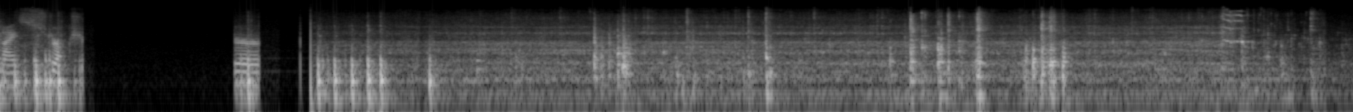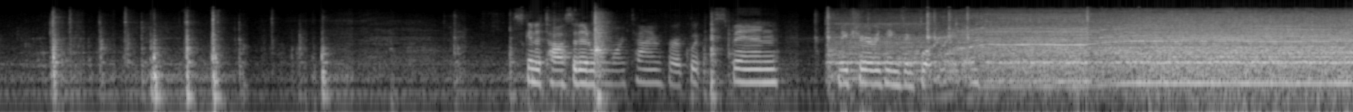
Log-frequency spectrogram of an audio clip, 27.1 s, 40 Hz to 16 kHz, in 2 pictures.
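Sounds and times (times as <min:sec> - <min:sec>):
mixer hum: 0:03.1 - 0:13.7, 0:21.8 - 0:27.0.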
